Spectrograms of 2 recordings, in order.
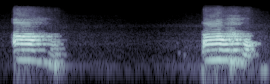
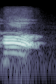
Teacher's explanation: विसर्ग का उच्चारण ह की तरह होता है।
